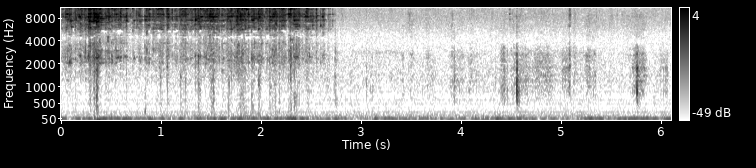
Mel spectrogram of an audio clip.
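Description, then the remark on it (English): A bunch of keys being handed over jangles in a bright, continuous metallic jingle for a couple of seconds, then settles into a few faint, scattered clinks. “Keys. Thank you.”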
